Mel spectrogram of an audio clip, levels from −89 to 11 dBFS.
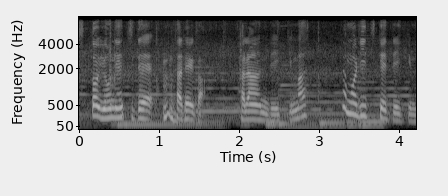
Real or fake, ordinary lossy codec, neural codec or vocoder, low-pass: real; none; none; 7.2 kHz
